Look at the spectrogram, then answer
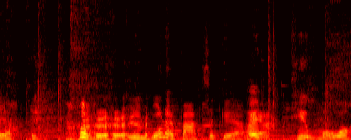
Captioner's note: laughing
